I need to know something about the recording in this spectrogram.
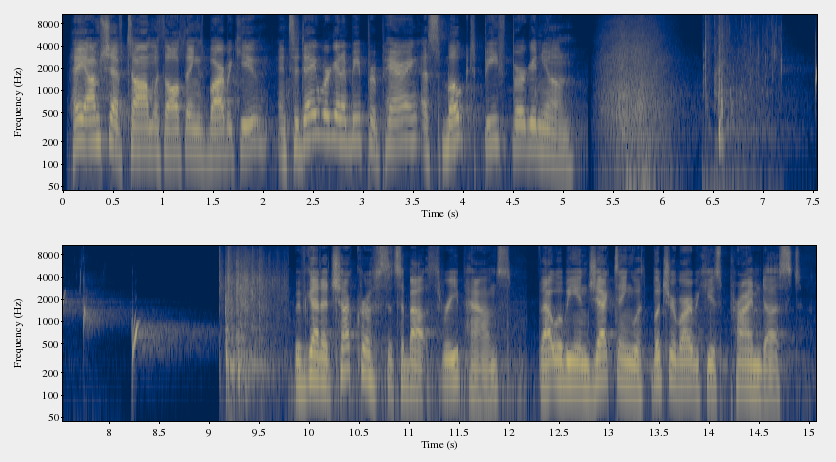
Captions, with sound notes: - Hey, I'm Chef Tom with All Things Barbecue. And today, we're gonna be preparing a smoked beef bourguignon. (whooshing) (splashing) We've got a chuck roast that's about three pounds, that we'll be injecting with Butcher BBQ's Prime Dust,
